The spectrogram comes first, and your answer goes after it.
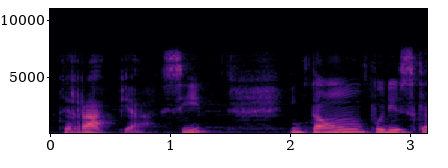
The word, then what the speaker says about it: terapia: Porque no português a gente fala terapia, a sílaba tônica é o pi. Já no espanhol, terá, é o ra, terapia, sim.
